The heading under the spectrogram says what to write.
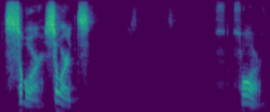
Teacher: we kind of jump over that W and say swords.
